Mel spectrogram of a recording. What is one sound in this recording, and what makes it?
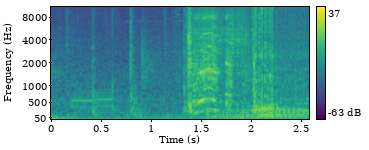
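A key clicks in an ignition.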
